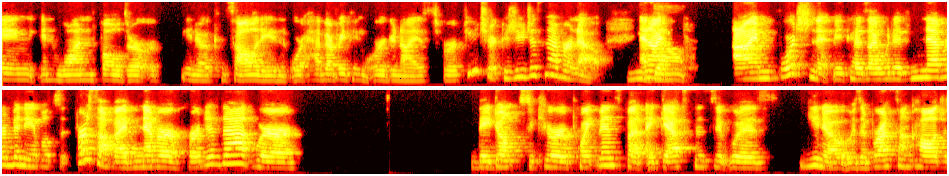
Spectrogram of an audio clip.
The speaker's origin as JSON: {"language": "English", "region": "East Coast", "country": "United States", "moved": "yes", "said": "I'm from the East Coast. I have all my family and friends are in New Jersey, New York."}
